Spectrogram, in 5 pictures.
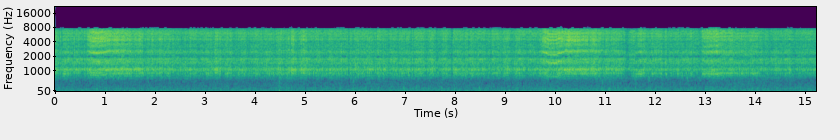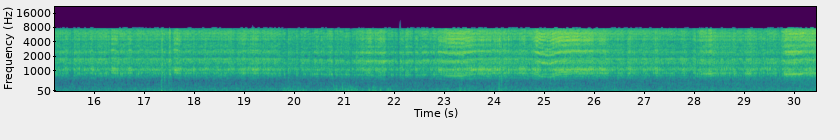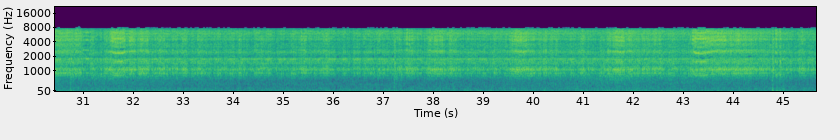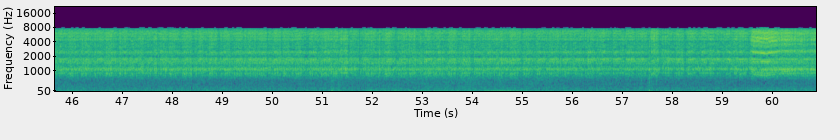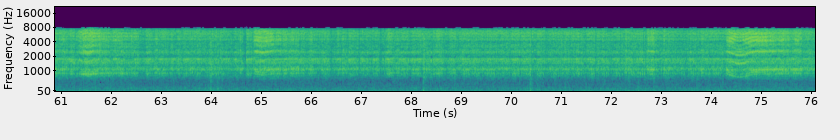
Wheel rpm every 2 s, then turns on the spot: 230, 230, 230, 230, 230, 230, 230, 230, 230, 240, 220, 210, 230, 230, 230, 230, 230, 230, 230, 230, 230, 230, 230, 240, 240, 240, 230, 230, 230, 230, 230, 230, 230, 230, 240, 240, 230, 230.
none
